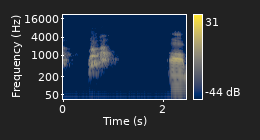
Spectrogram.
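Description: Dogs barking: a few short, rough barks and yips separated by silence, the last one fuller and more tonal.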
